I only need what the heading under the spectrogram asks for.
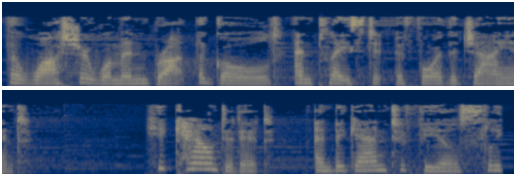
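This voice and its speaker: Woman narrator for a kids' story, husky low voice, calm and measured. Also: big-room sound, soft background music. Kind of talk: scripted narration of a children's fairy tale.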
